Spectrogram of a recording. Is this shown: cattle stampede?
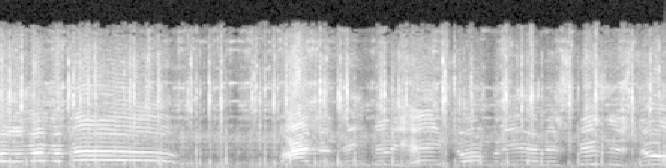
yes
